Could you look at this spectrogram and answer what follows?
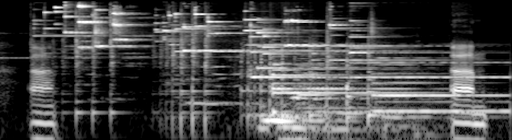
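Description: A series of bells rings out one after another, bright metallic strikes with long shimmering tones that overlap and linger.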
